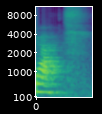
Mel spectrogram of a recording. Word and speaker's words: what: زي كلمه وات معناها ما او ماذا، هنا الاتش جت سايلنت ما نطقتهاش عشان بعدها حرف الايه الاي وات.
